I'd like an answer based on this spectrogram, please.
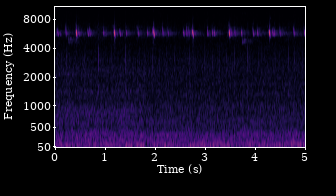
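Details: Cricket chirping: short bright high-pitched chirps repeated at a steady pace, roughly every three-quarters of a second, over a soft low background hum.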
